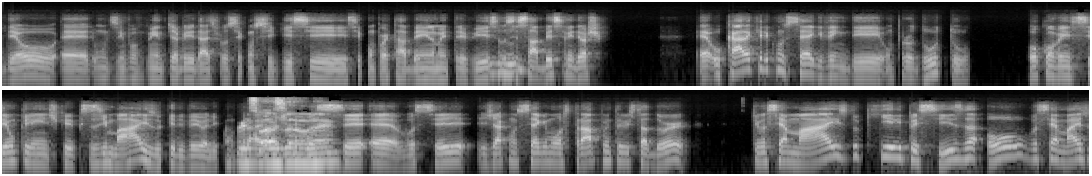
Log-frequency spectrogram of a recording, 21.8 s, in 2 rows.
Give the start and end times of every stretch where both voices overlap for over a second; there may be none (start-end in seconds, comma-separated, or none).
13.1-14.3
